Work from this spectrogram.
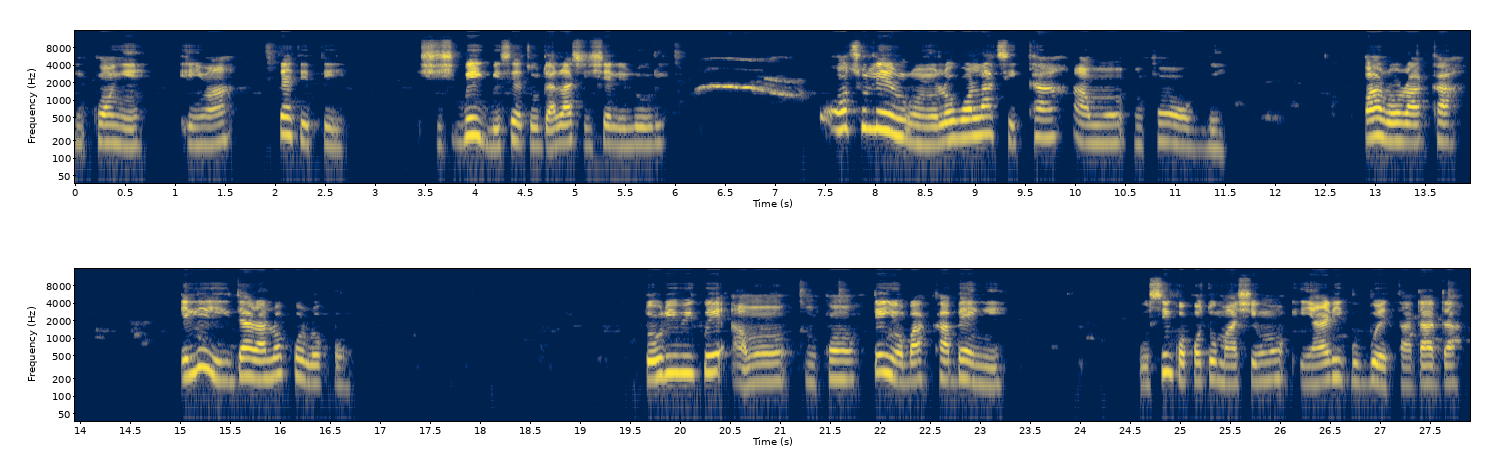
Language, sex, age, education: Yoruba, female, 46-60, tertiary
